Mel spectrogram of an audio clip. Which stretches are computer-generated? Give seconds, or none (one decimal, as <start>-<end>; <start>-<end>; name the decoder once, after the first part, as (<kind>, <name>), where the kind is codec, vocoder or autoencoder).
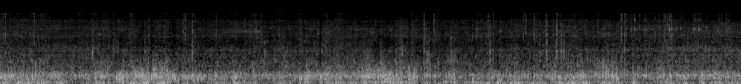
0.4-1.4 (codec, HILCodec); 2.5-4.8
